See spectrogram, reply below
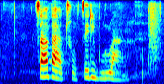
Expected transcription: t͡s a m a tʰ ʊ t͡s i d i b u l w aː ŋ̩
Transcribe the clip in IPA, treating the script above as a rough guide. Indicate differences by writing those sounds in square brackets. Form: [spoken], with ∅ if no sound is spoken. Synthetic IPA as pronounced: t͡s a [b] a tʰ ʊ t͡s [e] d i b u l w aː ŋ̩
